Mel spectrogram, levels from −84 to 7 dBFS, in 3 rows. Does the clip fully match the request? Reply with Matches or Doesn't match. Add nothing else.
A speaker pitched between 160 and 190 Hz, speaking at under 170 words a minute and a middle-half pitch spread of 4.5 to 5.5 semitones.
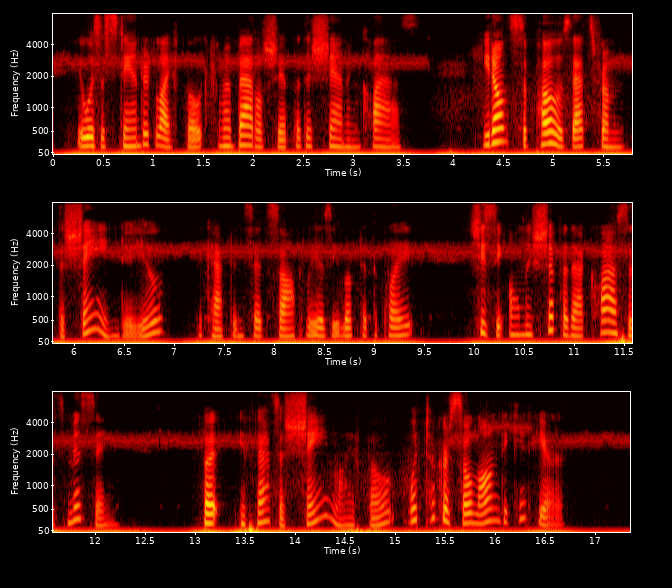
Doesn't match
